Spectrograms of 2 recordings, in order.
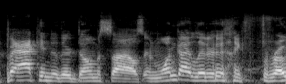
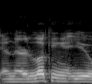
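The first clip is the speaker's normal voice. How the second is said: ordinary delivery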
